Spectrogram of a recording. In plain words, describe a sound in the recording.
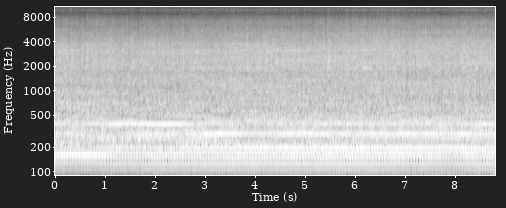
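A petrol engine drones steadily.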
